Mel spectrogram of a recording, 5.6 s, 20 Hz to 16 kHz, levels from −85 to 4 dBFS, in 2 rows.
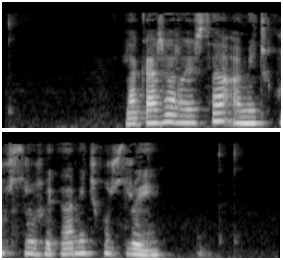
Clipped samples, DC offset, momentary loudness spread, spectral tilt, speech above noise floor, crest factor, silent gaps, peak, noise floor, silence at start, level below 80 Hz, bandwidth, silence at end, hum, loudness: under 0.1%; under 0.1%; 8 LU; -5 dB/octave; 44 dB; 18 dB; none; -2 dBFS; -63 dBFS; 1.25 s; -54 dBFS; 11.5 kHz; 0.8 s; none; -19 LUFS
